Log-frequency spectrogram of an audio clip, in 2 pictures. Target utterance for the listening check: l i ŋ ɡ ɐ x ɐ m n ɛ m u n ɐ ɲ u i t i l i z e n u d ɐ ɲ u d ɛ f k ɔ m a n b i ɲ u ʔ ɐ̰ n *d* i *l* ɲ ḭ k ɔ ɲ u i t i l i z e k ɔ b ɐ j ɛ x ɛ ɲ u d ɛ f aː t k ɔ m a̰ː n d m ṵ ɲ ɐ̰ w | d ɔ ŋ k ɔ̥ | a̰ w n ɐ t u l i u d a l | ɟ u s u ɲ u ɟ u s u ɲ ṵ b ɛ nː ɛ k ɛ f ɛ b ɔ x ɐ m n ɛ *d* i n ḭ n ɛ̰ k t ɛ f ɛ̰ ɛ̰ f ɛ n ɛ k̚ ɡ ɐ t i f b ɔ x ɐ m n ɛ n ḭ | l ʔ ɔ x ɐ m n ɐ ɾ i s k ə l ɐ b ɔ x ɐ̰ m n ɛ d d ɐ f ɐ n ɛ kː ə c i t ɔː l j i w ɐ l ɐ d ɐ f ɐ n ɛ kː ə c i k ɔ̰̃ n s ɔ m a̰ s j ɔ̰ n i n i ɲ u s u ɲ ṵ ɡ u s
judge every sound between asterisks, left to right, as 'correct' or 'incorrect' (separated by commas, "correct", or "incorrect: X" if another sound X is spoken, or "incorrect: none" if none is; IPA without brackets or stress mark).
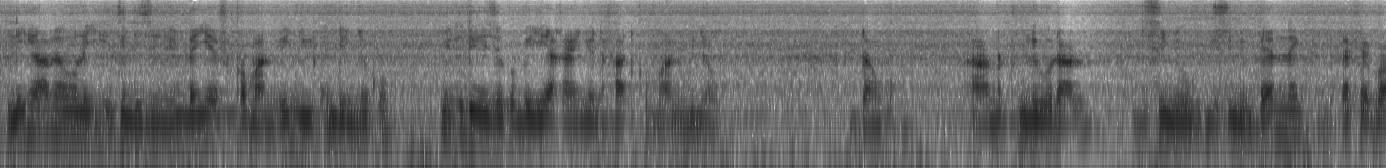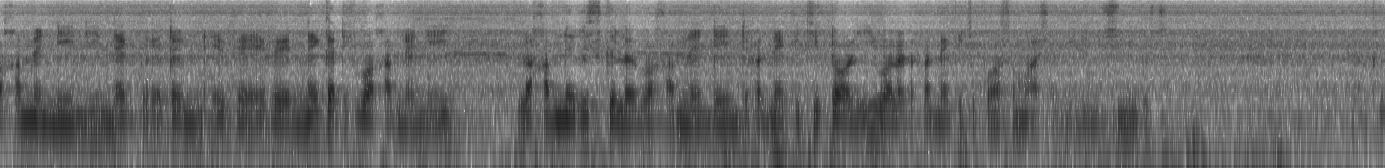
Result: correct, correct, incorrect: n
